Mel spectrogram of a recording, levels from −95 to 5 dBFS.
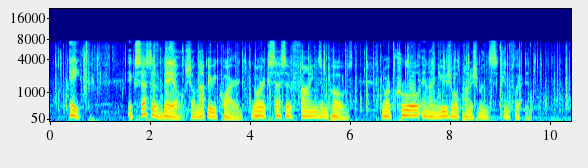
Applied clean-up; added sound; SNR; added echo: none; Typing; 17 dB; none.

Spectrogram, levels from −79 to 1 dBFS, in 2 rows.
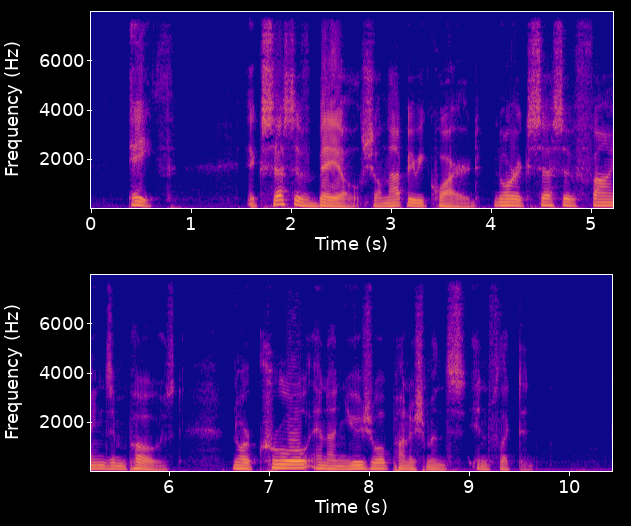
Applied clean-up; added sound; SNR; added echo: none; none; none; none.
